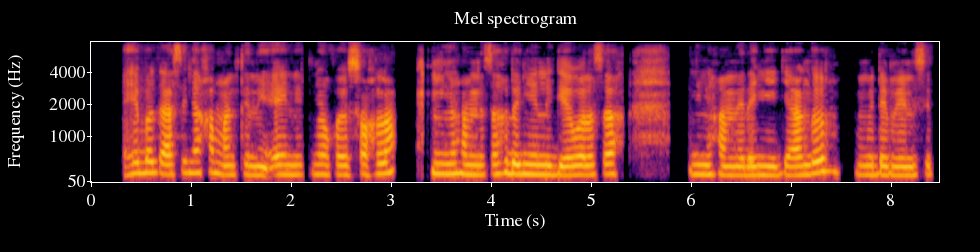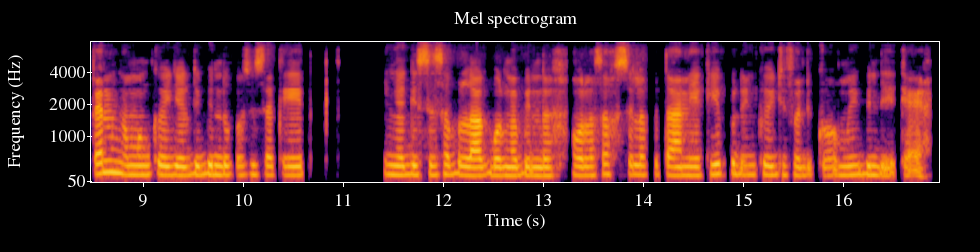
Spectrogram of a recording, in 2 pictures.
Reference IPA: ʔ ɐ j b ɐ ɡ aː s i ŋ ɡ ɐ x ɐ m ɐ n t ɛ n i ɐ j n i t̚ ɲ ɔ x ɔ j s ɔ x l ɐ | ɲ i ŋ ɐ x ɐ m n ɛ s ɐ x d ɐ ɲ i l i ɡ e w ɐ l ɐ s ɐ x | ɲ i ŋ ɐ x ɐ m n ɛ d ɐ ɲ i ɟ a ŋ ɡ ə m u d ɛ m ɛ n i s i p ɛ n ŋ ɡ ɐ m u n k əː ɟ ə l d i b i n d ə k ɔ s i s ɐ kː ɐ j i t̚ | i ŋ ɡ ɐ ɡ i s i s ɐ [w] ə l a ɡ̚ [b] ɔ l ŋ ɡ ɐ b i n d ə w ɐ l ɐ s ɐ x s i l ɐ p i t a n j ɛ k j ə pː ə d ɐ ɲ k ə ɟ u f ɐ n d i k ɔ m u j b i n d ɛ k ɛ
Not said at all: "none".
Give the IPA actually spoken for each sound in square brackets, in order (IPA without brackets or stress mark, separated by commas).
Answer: b, b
